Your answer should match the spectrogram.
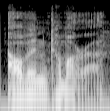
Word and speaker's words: Alvin Kamara: Alvin Kamara.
